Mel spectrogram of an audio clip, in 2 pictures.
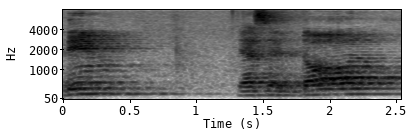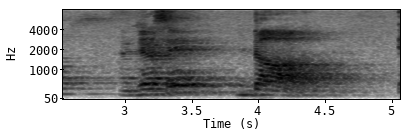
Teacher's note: इन दोनों साउंड्स को प्रोड्यूस करने के लिए हमने अपनी जुबान की टिप और बैक ऑफ रिच को यूज करना है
